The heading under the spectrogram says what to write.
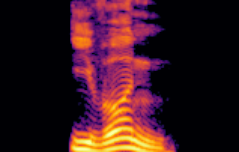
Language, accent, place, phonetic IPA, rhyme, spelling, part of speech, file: German, Germany, Berlin, [iˈvɔn], -ɔn, Yvonne, proper noun, De-Yvonne.ogg
- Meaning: a female given name from French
